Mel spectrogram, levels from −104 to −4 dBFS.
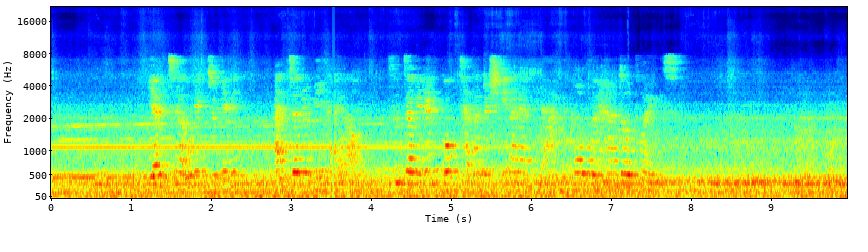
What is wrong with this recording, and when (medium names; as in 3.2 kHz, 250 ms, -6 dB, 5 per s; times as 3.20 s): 3.51–3.53 s: dropout 21 ms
